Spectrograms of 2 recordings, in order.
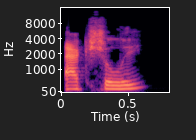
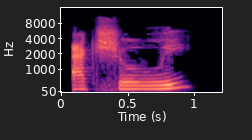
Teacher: much more common for Americans to do a dark L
